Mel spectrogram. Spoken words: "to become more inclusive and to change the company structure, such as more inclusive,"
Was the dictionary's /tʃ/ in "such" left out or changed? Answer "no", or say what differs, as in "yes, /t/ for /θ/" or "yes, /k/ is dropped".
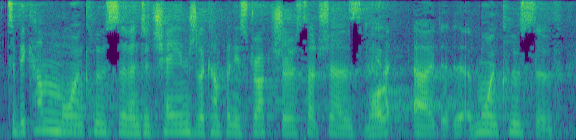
no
